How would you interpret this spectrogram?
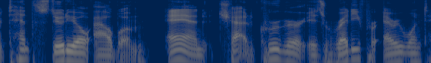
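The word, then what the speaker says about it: Kroeger: to hate Nickelback again and yes it is Krueger not Kroger most people say his last name wrong if you don't believe me um go and look at interviews of him talking about it his name is Krueger not Kroger but anyways moving on so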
